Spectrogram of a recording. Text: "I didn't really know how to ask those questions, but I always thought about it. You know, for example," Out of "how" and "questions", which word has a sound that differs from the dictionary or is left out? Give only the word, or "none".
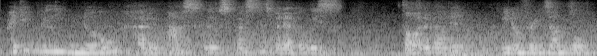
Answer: none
